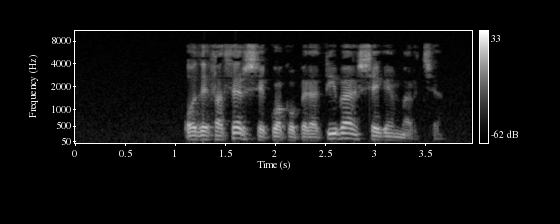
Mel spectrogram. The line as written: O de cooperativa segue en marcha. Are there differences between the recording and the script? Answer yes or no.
yes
